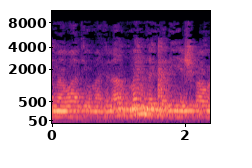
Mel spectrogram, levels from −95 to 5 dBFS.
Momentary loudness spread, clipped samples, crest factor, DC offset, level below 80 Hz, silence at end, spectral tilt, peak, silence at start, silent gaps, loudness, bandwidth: 7 LU; under 0.1%; 14 dB; under 0.1%; -54 dBFS; 0 s; -8.5 dB/octave; -4 dBFS; 0 s; none; -19 LUFS; 8 kHz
